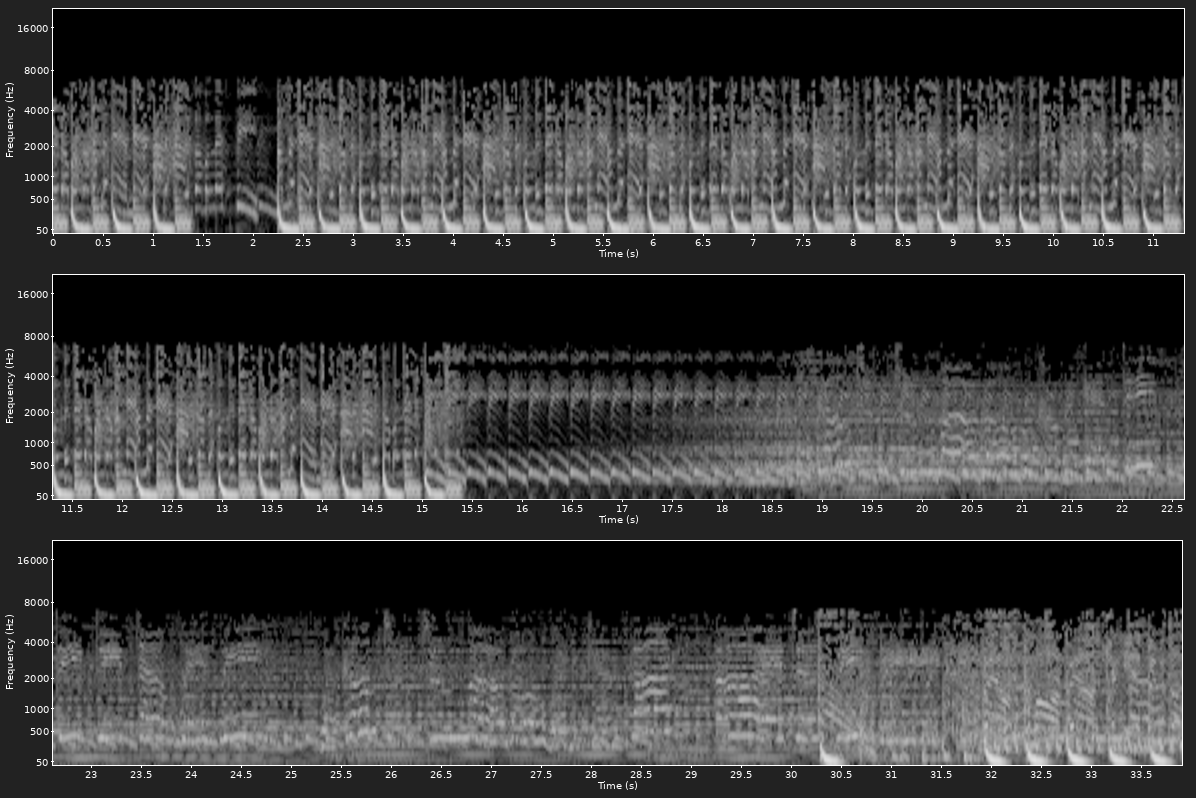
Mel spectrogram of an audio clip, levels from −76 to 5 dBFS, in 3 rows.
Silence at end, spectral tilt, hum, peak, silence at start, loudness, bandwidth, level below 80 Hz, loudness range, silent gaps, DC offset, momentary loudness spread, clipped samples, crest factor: 0 s; -4.5 dB/octave; none; -2 dBFS; 0 s; -21 LUFS; 7.2 kHz; -24 dBFS; 6 LU; none; under 0.1%; 12 LU; under 0.1%; 18 dB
